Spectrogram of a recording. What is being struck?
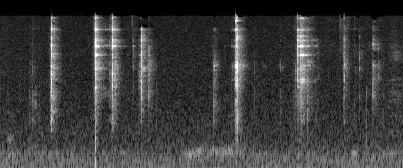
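Metal key in brass keyhole plate.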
